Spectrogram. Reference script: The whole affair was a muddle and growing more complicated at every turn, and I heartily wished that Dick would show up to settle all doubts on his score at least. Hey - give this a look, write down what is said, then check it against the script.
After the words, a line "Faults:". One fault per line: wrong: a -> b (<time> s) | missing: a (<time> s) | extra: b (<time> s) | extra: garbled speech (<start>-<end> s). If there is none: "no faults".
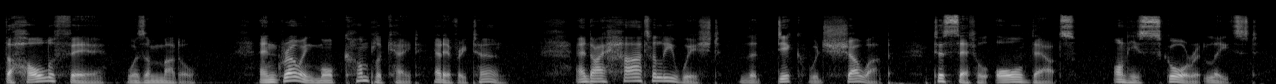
The whole affair was a muddle and growing more complicate at every turn, and I heartily wished that Dick would show up to settle all doubts on his score at least.
Faults:
wrong: complicated -> complicate (3.4 s)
